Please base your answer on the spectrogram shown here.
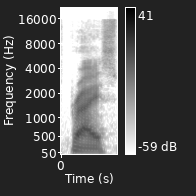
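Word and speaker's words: Preiss: And it looks like Priest. It's not spelled like it's not spelled Price. Well, no, I think it is Price, but it crossed me up at first. So now I think I'm almost positive it's Price, but it is spelled like Prie.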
